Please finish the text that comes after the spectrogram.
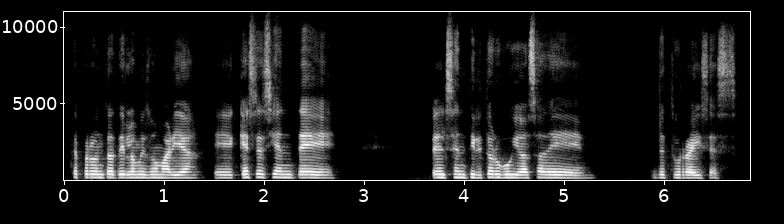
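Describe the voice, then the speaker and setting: A woman's voice: mid-range voice, flat delivery, measured pace. A woman from the United States interviewing guests, asking follow-up questions in a conversational way.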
